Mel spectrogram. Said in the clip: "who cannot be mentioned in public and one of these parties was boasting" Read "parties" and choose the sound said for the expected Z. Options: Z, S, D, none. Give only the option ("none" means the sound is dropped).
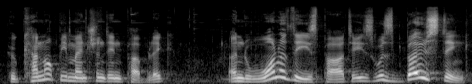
Z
